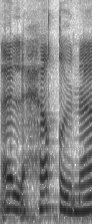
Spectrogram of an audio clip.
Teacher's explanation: आइन और हा ये दोनों एक ही जगह से निकलते हैं, यानी कि हलक के दरमियान वाले हिस्से से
